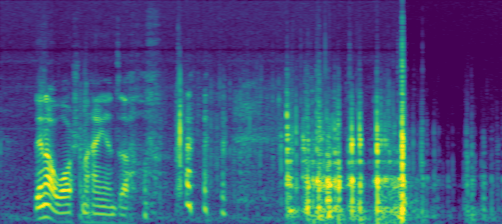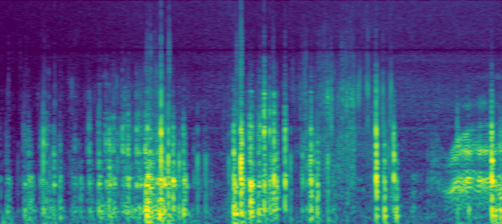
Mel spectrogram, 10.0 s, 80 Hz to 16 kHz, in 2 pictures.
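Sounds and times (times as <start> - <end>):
camera handling rustling and knocks: 2.8 - 9.2.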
